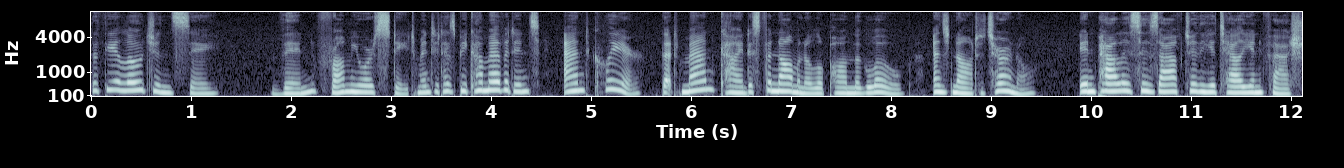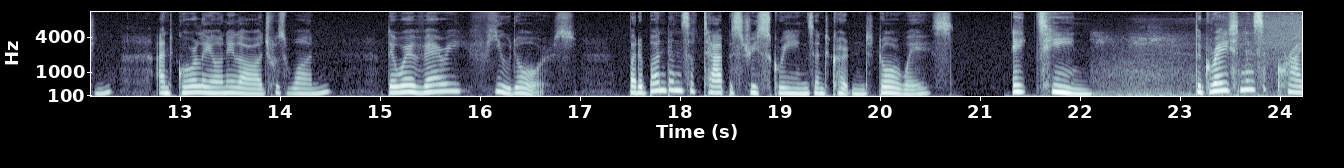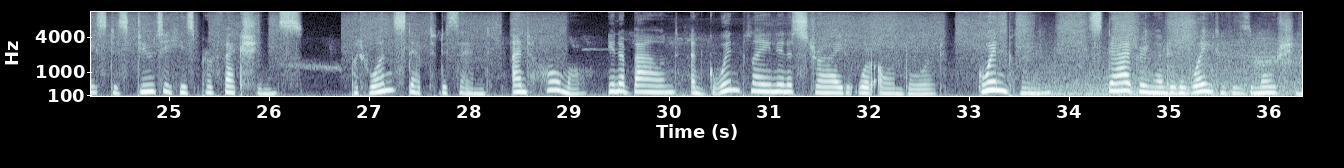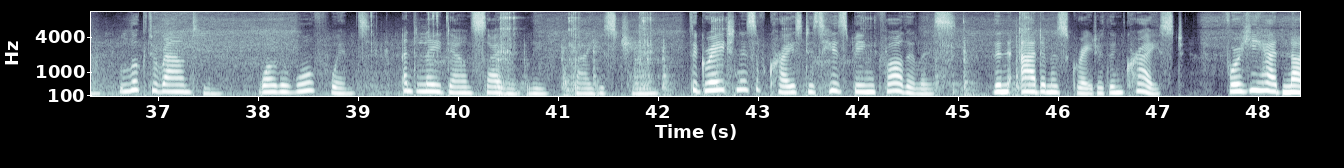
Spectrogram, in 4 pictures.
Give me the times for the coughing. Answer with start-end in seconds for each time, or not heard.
not heard.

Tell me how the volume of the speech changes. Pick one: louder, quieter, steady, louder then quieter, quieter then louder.
louder.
